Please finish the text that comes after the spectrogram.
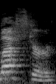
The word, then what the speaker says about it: Leicester: laughable you were very very good in English Lester thank you Colin Lester um yeah I also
